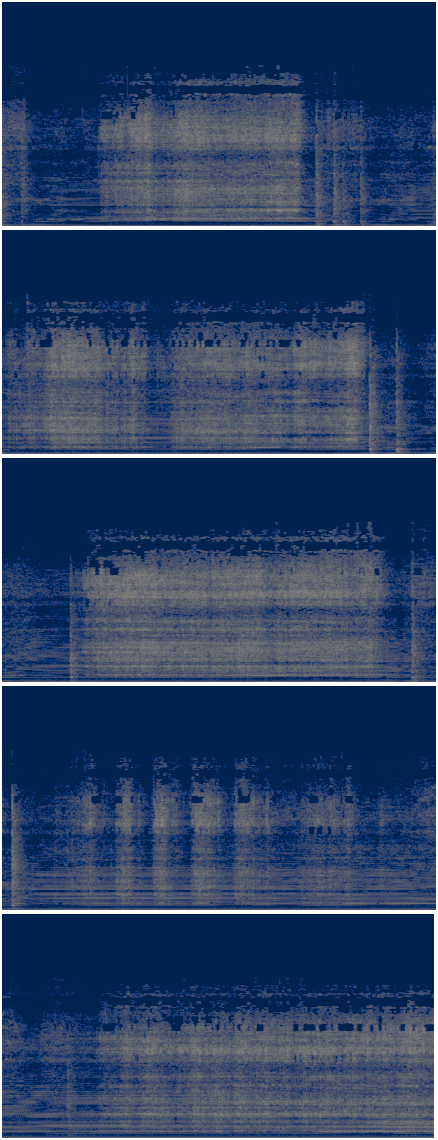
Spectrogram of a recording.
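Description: Corded electric hair clipper running with a steady hum as it trims grown-out stubble on the scalp, with a few brief knocks along the way.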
